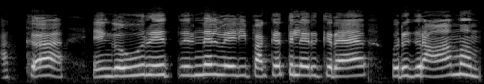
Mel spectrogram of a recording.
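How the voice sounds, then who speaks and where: A very high voice playing a timid, tearful young village girl in a cartoon, speaking meekly. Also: flat delivery, measured pace, bright, forceful tone, exaggerated voice. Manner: meek, pleading.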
